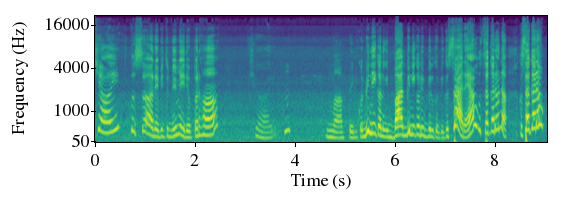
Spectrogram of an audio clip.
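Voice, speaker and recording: A woman's voice: sits high, sing-song, fast, hardly any pauses, mellow, pitched above the performer's own voice. A woman voicing a defiant young wife who taunts and refuses to forgive. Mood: taunting.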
